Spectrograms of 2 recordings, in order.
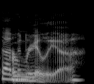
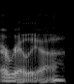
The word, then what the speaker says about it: Aurelia: Aurelia. Is that what you would say? Some people say it 3 syllables and some say 4. I say Aurelia, but I think that's very American.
